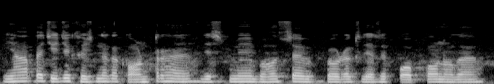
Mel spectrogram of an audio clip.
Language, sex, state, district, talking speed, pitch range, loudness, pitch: Hindi, male, Uttar Pradesh, Lucknow, 170 wpm, 120-135 Hz, -16 LUFS, 125 Hz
